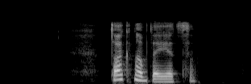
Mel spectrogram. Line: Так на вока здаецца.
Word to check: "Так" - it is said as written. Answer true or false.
true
